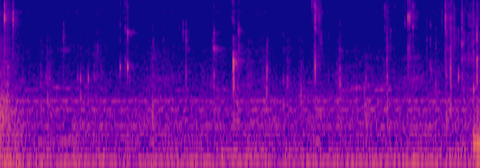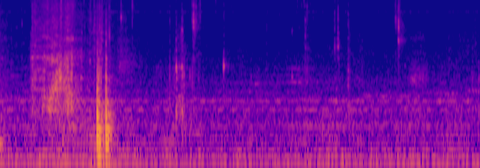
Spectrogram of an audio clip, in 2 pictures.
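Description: Close-up eating sounds of a thick multani mitti (Fuller's earth clay) paste: scattered wet mouth clicks and chewing, with a louder stretch of spoon scooping and a bite about seven to eight seconds in.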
